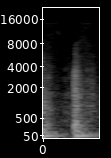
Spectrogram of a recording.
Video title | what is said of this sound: caméscope patir 4 test suite bunker fin | c'est bizarre que ça sonne creux comme ça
